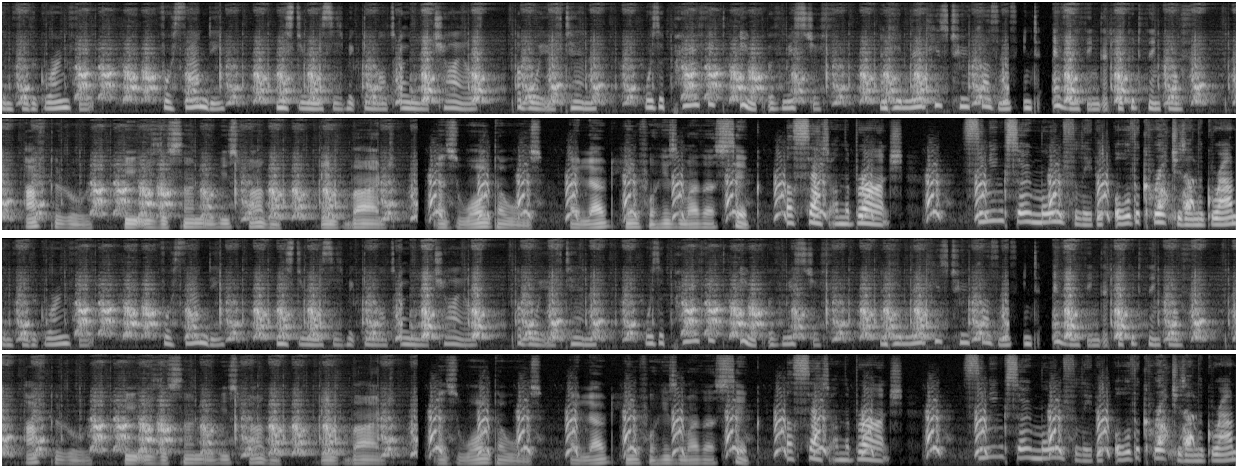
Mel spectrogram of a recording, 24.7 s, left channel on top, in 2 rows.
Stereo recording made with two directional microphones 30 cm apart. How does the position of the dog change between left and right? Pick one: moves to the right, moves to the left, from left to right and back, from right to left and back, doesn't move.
doesn't move.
